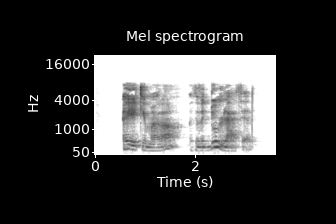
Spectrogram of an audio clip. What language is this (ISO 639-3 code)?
kab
